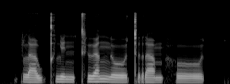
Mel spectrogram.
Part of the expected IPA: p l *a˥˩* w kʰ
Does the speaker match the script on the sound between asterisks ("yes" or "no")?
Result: no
